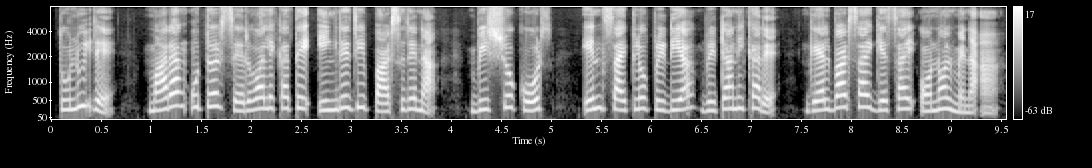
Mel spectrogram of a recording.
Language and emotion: Santali, neutral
